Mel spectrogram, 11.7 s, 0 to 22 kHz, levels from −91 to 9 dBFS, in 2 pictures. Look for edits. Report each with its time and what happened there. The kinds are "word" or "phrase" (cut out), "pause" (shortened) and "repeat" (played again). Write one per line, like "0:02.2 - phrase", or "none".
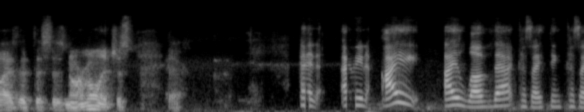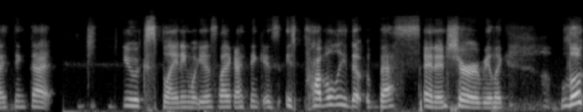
0:01.7 - phrase
0:03.7 - pause
0:05.6 - repeat
0:07.8 - phrase
0:08.7 - word
0:10.0 - phrase

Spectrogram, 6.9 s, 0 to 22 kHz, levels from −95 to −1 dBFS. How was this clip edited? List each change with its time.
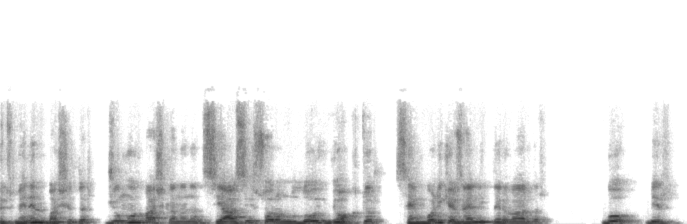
none

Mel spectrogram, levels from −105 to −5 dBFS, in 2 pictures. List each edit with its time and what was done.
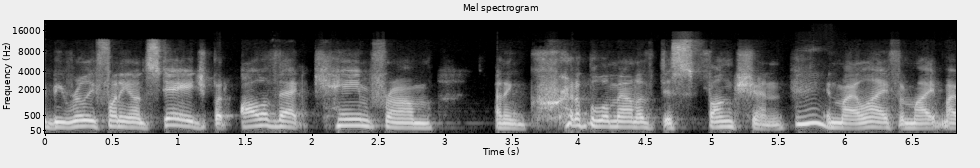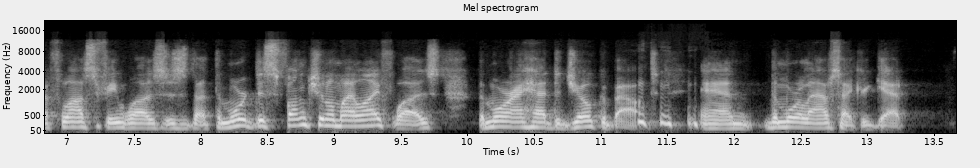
none

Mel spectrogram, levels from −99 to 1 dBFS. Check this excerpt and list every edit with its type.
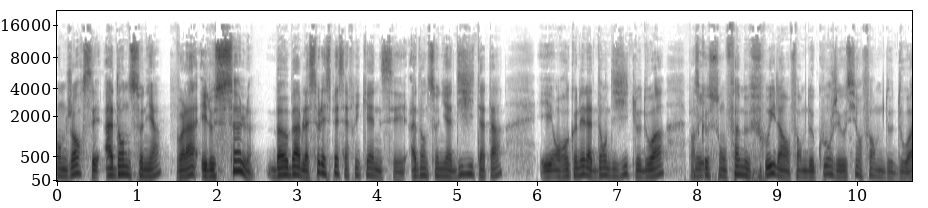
0:01.4 - pause

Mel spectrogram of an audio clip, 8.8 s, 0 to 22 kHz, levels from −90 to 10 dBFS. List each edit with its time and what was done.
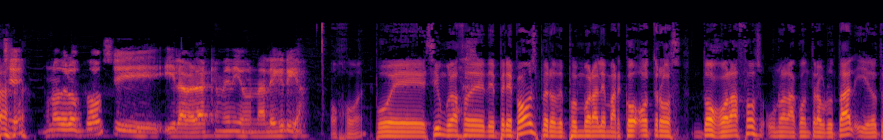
0:03.3 - pause
0:03.7 - pause
0:06.9 - pause

